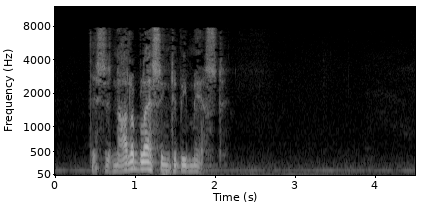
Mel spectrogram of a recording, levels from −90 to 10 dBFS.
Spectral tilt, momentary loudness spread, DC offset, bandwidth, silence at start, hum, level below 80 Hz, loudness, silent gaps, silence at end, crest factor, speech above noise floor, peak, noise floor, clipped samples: -5 dB/octave; 15 LU; under 0.1%; 8 kHz; 0.45 s; none; -56 dBFS; -28 LUFS; none; 2.4 s; 22 dB; 33 dB; -10 dBFS; -61 dBFS; under 0.1%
